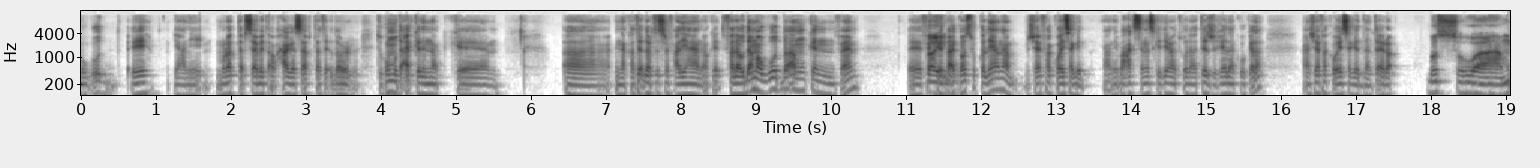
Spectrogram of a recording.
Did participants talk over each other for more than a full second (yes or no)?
no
